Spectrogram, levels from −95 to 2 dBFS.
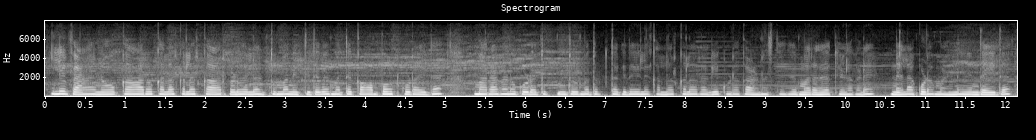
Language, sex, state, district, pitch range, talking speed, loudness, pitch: Kannada, female, Karnataka, Raichur, 230-245 Hz, 150 wpm, -14 LUFS, 235 Hz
